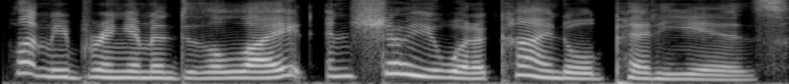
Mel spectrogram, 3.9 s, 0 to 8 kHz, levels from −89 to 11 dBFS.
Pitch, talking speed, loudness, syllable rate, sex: 235 Hz, 260 wpm, -16 LUFS, 4.8 syllables/s, female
